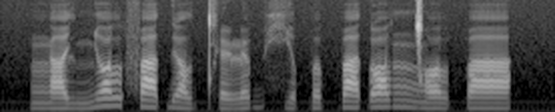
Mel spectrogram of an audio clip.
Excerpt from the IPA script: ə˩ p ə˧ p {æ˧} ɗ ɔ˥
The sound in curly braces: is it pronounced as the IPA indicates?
no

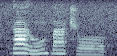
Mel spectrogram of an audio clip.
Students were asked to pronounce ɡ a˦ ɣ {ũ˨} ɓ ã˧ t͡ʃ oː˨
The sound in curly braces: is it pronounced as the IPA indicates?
no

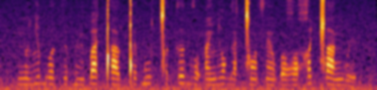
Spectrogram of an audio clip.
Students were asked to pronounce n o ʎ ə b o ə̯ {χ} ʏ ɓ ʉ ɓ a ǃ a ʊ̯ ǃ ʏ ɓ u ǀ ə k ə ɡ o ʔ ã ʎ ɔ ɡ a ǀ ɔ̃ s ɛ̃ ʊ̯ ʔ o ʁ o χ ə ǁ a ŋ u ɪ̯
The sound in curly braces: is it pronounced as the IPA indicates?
no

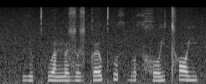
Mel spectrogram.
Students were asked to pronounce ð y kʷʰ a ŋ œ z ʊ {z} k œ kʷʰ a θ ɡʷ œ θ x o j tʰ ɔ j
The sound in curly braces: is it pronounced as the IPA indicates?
yes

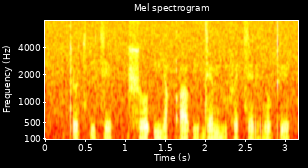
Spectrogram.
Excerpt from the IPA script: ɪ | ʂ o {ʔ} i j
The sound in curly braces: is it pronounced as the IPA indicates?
yes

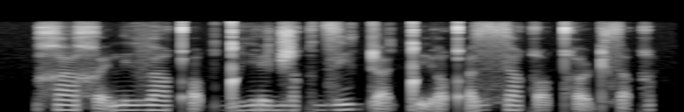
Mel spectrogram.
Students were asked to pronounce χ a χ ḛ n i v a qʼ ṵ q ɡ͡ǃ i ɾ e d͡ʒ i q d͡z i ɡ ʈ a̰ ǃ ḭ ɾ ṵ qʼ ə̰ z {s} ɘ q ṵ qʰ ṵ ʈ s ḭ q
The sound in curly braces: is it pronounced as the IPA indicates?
yes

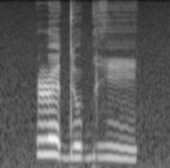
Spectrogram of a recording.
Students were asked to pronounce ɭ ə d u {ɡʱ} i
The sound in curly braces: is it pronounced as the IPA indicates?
yes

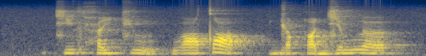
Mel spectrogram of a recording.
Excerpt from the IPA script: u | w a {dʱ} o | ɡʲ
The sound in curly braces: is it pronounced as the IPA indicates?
no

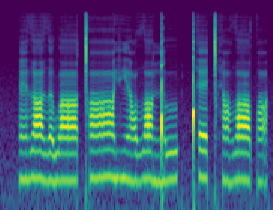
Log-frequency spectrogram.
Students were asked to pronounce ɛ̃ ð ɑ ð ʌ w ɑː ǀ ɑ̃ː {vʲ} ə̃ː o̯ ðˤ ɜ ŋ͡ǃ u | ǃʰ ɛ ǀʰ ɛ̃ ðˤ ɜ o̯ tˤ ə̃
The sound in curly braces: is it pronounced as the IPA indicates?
yes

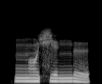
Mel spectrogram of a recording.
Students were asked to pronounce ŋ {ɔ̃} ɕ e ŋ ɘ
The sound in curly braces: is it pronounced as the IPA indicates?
yes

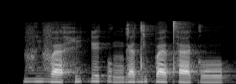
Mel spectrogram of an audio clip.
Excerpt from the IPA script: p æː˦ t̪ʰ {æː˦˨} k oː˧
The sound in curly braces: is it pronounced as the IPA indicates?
no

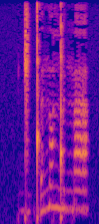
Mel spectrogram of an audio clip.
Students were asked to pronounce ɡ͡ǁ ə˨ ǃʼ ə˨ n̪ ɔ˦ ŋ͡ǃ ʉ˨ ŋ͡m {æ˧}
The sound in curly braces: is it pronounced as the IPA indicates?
no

